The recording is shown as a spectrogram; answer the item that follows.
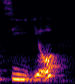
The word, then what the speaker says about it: zio: Se l'accento termina, vedete qui zio per esempio, zio, vedete l'accento cade sulla i, allora il plurale farà zii,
